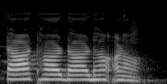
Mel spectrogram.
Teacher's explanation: ट वर्ग में ट, ठ, ड, ढ, ण इनका उच्चारण स्थान मूर्धा है।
